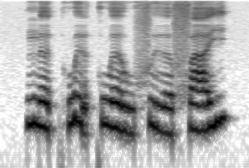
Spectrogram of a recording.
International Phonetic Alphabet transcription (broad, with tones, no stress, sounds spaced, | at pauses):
n ə˨˩ t̚ h w ɨ̰˧˨ ə̯ k w ə˨˩ w f ɨ˨˩ ə̯ f a˨˦ j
